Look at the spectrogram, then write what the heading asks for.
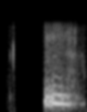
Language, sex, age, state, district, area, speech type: Kashmiri, female, 18-30, Jammu and Kashmir, Budgam, rural, conversation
